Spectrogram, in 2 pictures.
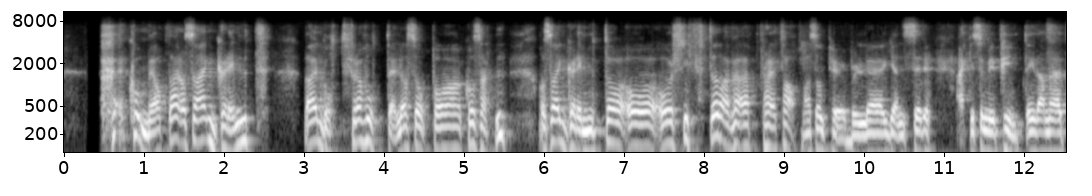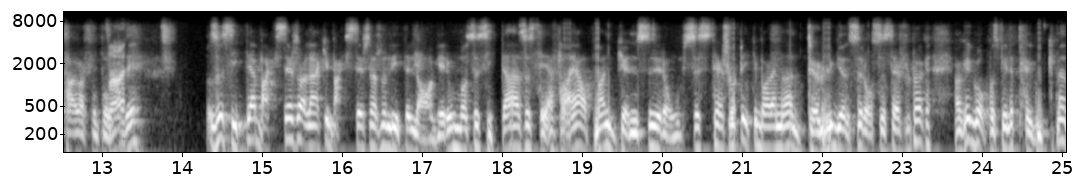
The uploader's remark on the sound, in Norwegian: Podcasten er innspilt via Skype.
